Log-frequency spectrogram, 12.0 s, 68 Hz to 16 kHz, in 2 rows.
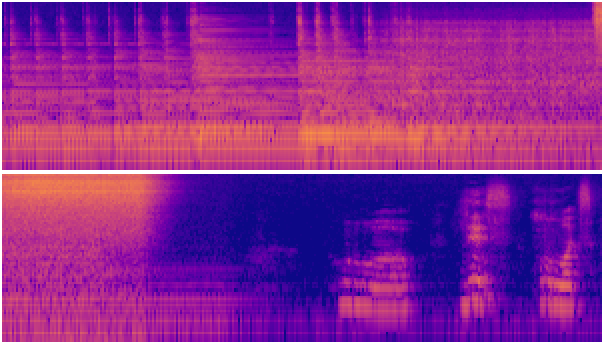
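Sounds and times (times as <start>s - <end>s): steam hissing: 5.9s - 7.7s.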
